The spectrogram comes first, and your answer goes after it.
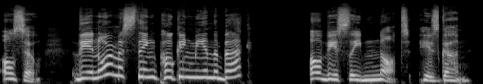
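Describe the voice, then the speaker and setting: A woman's voice: sits high, sing-song, normal speed, a bit bright, dry recording, studio quality. A woman narrating a first-person audiobook in a wry, sardonic tone. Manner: wry, sardonic inner monologue.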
